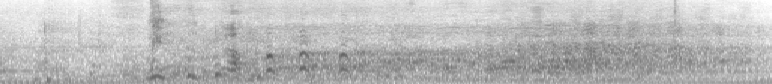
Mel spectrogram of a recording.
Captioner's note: laughter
